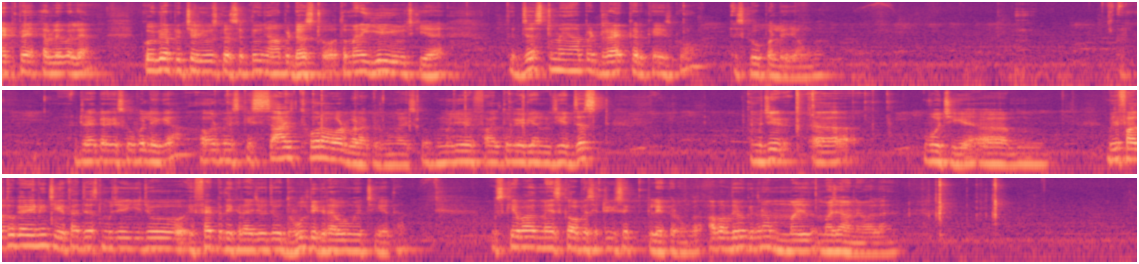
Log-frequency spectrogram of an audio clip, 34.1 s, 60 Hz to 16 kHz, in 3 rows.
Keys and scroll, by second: 14.5 ctrl+t, 18.9 Return, 20.5 Return, 31.5 Down, 32.1 Down.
